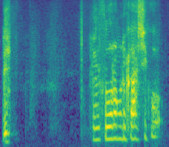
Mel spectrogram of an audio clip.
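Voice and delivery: high, loud indignant protest; angry retort. Retold or imitated. Customer protesting to the cashier, high and loud indignation. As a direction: snap back in disbelief. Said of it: "Gue langsung emosi".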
